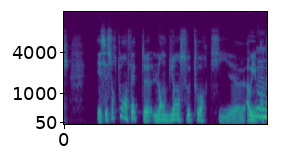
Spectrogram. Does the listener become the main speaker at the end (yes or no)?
no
